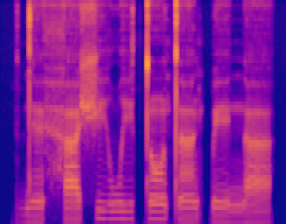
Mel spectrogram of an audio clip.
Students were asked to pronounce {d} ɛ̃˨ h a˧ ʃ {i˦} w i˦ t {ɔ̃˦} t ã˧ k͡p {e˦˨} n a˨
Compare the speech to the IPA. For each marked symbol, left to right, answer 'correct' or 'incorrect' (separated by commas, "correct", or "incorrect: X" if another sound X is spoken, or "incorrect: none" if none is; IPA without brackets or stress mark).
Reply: correct, correct, correct, incorrect: e˨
